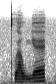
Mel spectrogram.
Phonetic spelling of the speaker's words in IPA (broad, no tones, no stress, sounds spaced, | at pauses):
kʷʰ a w mʲ ɛ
